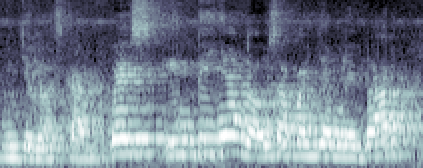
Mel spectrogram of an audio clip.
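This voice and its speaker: Ordinary pitch variation comes through with audible room echo and noticeable background noise. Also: woman. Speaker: keris collector discussing heirloom daggers. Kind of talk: casual chat. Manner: blunt, direct.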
